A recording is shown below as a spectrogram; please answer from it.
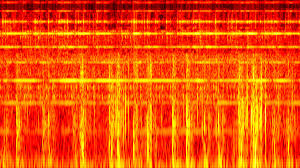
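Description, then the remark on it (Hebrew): A unit's loud alert bell rings continuously, its clapper hammering in a fast, steady rattle with a shrill metallic tone that fills the whole stretch without pause. “ואז אני מקבל, אה, יש ביחידה נוהל, זה די טראומטי, אתה שומע את הפעמון הזה, זה פעמון שאתה לא יכול אה, להתחמק ממנו.”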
